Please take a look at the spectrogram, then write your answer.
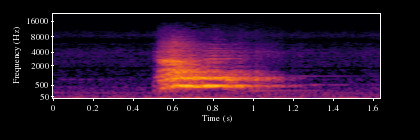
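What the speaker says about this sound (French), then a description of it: "il y a un chien chez moi." A dog gives a single short bark indoors at home, close and fairly loud, with near silence before and after it.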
